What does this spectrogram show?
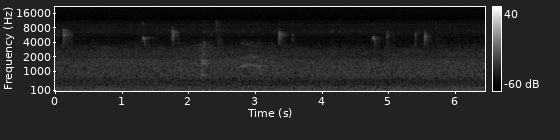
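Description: Small birds chirping, short high peeps scattered irregularly, over a steady low background rumble.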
